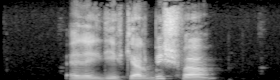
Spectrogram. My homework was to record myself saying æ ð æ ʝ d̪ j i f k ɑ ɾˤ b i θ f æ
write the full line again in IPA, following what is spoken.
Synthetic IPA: æ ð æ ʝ d̪ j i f k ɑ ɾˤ b i ʃ f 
